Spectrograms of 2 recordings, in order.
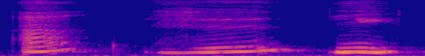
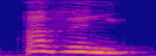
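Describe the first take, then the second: First: Avenue very slowly, a-ve-nue, with gaps; teacher sounding out avenue piece by piece; split into syllables. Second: Said in the usual way. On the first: Shown as a demonstration. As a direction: break avenue into three separate syllables. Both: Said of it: "on va découper les mots en syllabes".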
